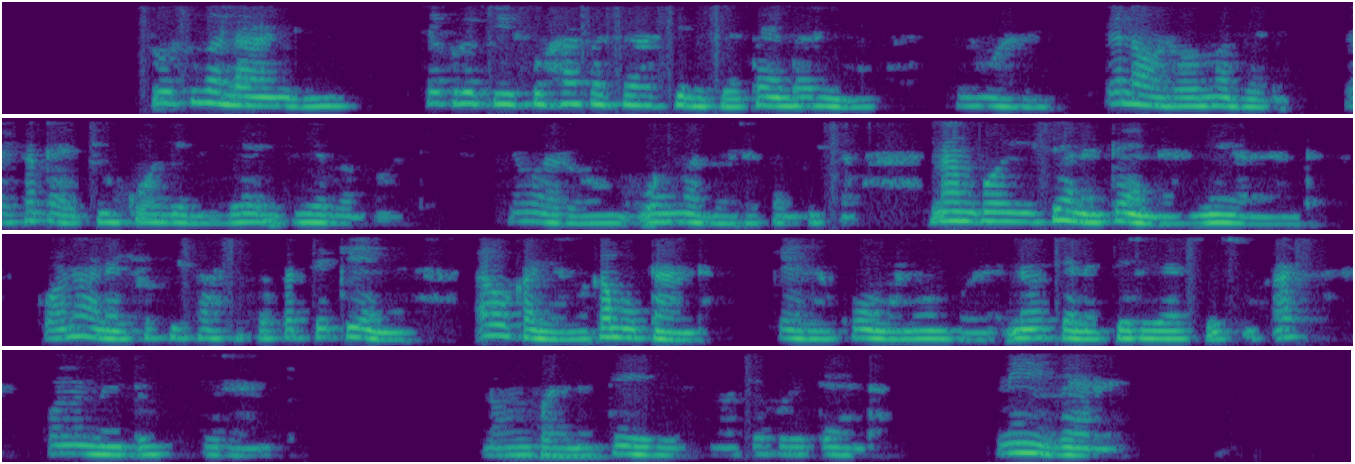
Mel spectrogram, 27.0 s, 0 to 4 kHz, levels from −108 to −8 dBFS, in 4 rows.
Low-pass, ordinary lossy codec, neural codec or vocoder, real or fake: 3.6 kHz; AAC, 32 kbps; none; real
